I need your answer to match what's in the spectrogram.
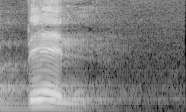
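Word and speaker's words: ben (בן): La palabra hijo en el hebreo se llama, es la palabra ben. B-E-N, que se eh, pronuncia Ben, Benjamin, es un hijo de, mi fuerza.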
